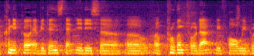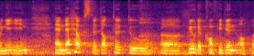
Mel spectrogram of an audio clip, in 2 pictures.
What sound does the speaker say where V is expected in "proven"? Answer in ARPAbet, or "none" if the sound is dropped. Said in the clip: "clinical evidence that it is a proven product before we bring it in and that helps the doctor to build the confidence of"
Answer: V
